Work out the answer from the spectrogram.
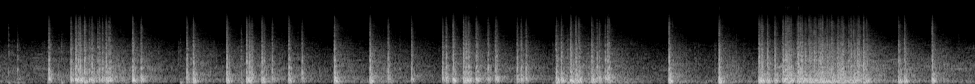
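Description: Aerial firework shells bursting in quick succession, many sharp bangs a second with crackle between them and heavier clusters about a second in, midway and near the end: the closing barrage of a fireworks display.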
